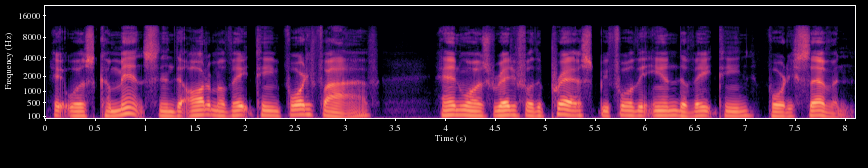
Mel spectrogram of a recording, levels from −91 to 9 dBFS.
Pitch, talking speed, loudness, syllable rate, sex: 120 Hz, 170 wpm, -17 LUFS, 4.7 syllables/s, male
